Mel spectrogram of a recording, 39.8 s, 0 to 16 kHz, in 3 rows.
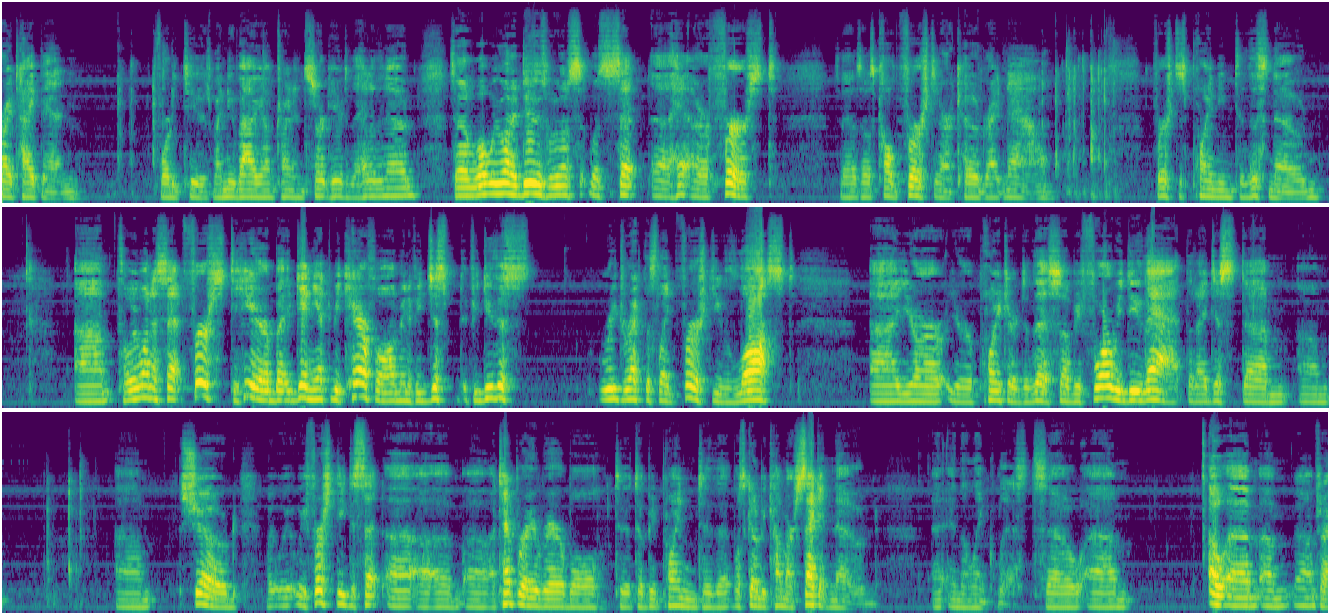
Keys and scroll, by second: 1.0-2.1 typing, 10.4-11.7 typing, 27.3 ctrl+z.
